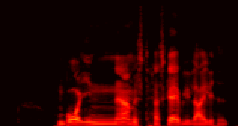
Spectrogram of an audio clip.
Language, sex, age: Danish, male, 33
